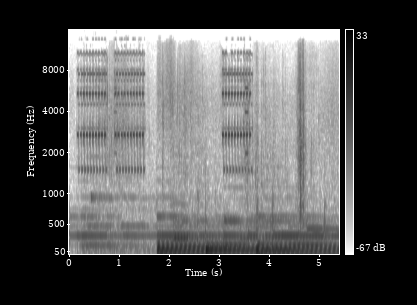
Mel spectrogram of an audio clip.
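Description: A telephone rings on a call dialed from a mobile phone, in two bursts of a trilling bell, then a loud low hum sets in under a second, fainter ringing burst, with a couple of soft knocks; no one speaks.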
